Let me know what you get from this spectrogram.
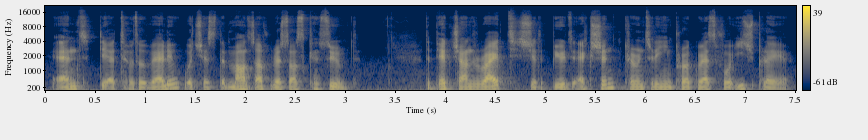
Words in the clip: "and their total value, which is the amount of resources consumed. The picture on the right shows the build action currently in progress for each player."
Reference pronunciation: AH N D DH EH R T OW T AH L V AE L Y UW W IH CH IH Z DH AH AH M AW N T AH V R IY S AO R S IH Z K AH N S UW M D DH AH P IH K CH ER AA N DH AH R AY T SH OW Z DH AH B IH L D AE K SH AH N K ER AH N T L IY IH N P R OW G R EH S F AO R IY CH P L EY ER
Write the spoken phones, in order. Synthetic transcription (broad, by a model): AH N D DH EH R T OW T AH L V AE L Y UW W IH CH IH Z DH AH AH M AW N T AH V R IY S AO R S K AH N S UW M D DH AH P IH K CH ER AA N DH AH R AY T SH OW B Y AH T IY AE K SH AH N K ER AH N T L IY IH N P R OW G R EH S F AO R IY CH P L EY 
